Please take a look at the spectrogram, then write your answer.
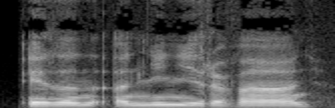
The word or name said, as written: Eilean an Inbhir Ebhain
